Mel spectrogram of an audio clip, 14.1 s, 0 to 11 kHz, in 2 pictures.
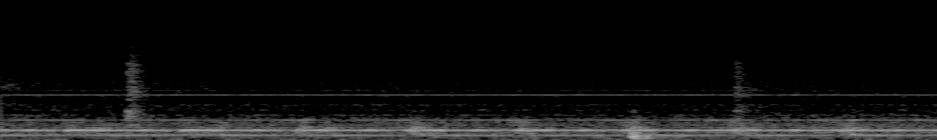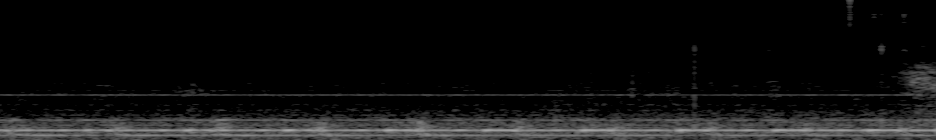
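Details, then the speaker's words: Mid-to-late 1980s 56-inch industrial ceiling fan (possibly HRS): steady 60-cycle hum with a faint uneven tick about once a second; suspected loose fit of the motor's top half in its bearing. "you can kind of hear that this fan does have a 60 cyclic Buzz going to it and I think that is because of the fact that that the top half of the motor is not a very tight fit where it sits into the bearing"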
